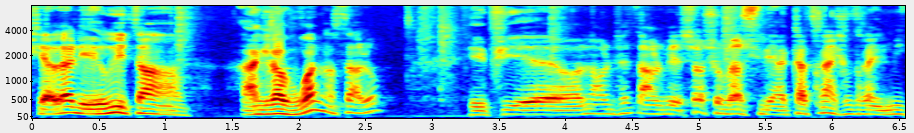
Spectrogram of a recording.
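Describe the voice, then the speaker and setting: This man's voice is somewhat breathy and medium in pitch, with ordinary pitch variation. He leaves long, frequent pauses. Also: fairly quick pace. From Quebec, Côte-de-Beaupré. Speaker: local elder. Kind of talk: oral history interview. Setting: at home. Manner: hesitant, many fillers.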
